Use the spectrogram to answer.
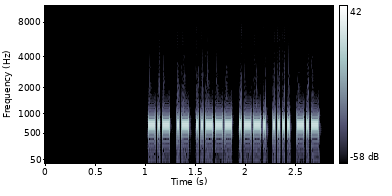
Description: Morse code, heard as a keyed tone, about 52 wpm, 700 Hz. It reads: KA2PHK
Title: USA Call Signs - 6 Characters - 4x Character Spacing - 50wpm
